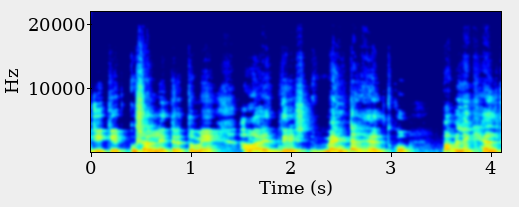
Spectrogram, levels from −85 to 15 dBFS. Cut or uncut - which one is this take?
uncut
